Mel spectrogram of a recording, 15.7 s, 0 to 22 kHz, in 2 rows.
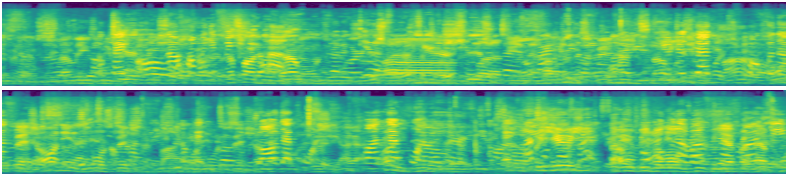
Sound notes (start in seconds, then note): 4.5 students murmur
